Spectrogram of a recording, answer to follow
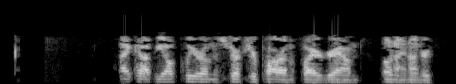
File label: FD Departments VHF 154.800 Patch, scanner; Mesa - Gilbert - AJ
